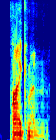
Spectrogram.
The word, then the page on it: pikeman: British English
